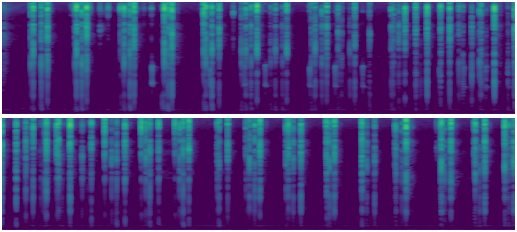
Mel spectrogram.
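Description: A thin, flexible, card-sized red Coca-Cola fridge magnet, held in the hands, is tapped quickly and scratched with fingernails while being bent slightly. Rapid, sharp, dry clicks and crackly scratches sound bright and die away instantly, over a faint steady low hum.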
